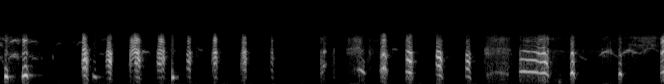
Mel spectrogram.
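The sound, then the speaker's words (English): A human voice lets out a rapid, uneven string of honking, turkey-like squawks from a rush of air out of the mouth, fairly loud, with a few longer strained cries toward the end and no words spoken. “You get this rush of air coming out of your mouth.”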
